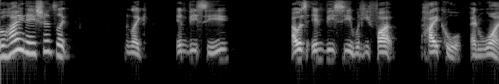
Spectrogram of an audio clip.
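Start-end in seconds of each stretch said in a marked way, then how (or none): 0.0-0.8 put-on squeaky teenager voice, very high-pitched. Imitating someone greeting others in a gaming chat, mocking them by doing a teenager's voice. Put-on high-pitched teen voice. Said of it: "super respectful".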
